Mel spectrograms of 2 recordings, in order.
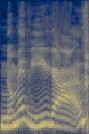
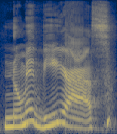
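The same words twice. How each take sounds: First: "No me digas" lifted into a questioning rise at the end; rising inflection. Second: Milk each word of "No me digas"; drawn-out disbelief. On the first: Host tries a new inflection, rising at the end. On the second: Host practises a slow, drawn-out no me digas. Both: Shown as a demonstration. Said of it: "put random inflections in there".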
